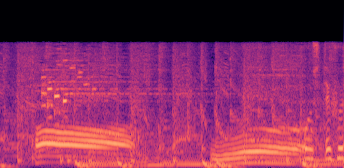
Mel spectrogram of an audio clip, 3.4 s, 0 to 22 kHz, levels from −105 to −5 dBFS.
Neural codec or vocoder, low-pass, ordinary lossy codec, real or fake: none; none; none; real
